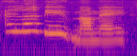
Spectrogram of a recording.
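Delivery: high, loud opening then dropping British voice; badly dubbed British child. British dub over the little girl, high mock child voice. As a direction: do an obvious British dub of a toddler. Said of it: "obvious that you dubbed it over".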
